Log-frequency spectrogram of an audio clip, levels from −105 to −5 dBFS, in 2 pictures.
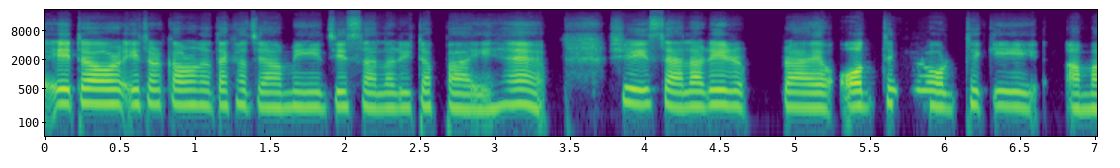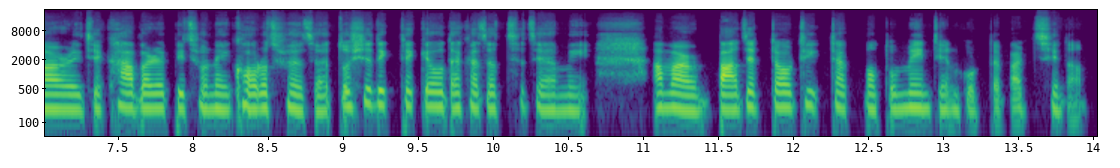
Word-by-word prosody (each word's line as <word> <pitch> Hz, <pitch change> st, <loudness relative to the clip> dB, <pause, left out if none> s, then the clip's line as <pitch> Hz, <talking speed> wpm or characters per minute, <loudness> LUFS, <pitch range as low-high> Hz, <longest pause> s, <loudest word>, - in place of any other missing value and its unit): এটার 245 Hz, 0 st, +7 dB
এটার 240 Hz, 0 st, +1 dB
কারণে 235 Hz, 0 st, +3 dB
দেখা 235 Hz, +1 st, -1 dB
যায় 210 Hz, -1 st, +1 dB
আমি 215 Hz, +1 st, -2 dB, 0.2 s
যে 220 Hz, -, +3 dB
সেলারি 205 Hz, 0 st, -1 dB
টা -, -, +2 dB
পাই 195 Hz, -2 st, +2 dB, 0.2 s
হ্যাঁ? 235 Hz, -1 st, +5 dB, 0.5 s
সেই 255 Hz, -3 st, +4 dB, 0.2 s
সেলারির 220 Hz, +1 st, +5 dB, 0.3 s
প্রায় 210 Hz, -1 st, +4 dB, 0.2 s
অর্ধেকের 230 Hz, +1 st, +2 dB
অর্ধেকেই 220 Hz, +1 st, -2 dB, 0.4 s
আমার 195 Hz, 0 st, +2 dB
এই -, -, -6 dB
যে -, -, -3 dB
খাবারের 200 Hz, -1 st, +1 dB
পিছনেই 195 Hz, -1 st, -4 dB
খরচ 195 Hz, +1 st, 0 dB
হয়ে 190 Hz, -4 st, -3 dB
যায়। 175 Hz, +2 st, -7 dB
তো -, -, -3 dB
সেদিক 230 Hz, -3 st, -3 dB
থেকেও 215 Hz, -1 st, -3 dB
দেখা 200 Hz, 0 st, -4 dB
যাচ্ছে 195 Hz, -, -8 dB
যে -, -, -6 dB
আমি 180 Hz, 0 st, -8 dB, 0.6 s
আমার 200 Hz, -2 st, +3 dB, 0.2 s
বাজেট 190 Hz, +2 st, +4 dB
টাও 210 Hz, -1 st, +1 dB
ঠিকঠাক 210 Hz, -2 st, -6 dB
মত 190 Hz, -, -5 dB, 0.2 s
মেইনটেইন 195 Hz, -2 st, -4 dB
করতে -, -, -10 dB
পারছি -, -, -5 dB
না। -, -, -11 dB
210 Hz, 170 wpm, -25 LUFS, 195-230 Hz, 0.6 s, এটার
